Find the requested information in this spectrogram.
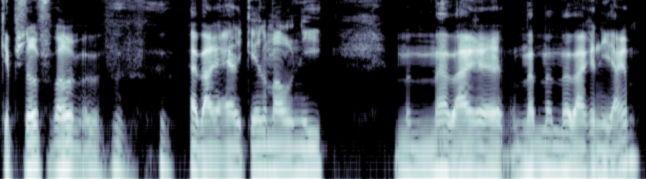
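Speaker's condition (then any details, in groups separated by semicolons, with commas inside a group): Stuttering; stutter since youth, returned after electric shock from stripping live cable, resuscitated, large part of tongue missing; publicly known, occasionally a hindrance, tongue loss causing few complaints, reading aloud stopped at entrance exam; repeated sounds, prolonged sounds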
